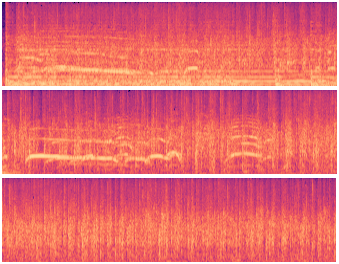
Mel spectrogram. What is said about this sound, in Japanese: っていう曲にしたご褒美に素晴らしい拍手をくれよ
